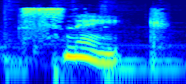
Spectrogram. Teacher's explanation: s like the s in snake pronounced by forcing air through the teeth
